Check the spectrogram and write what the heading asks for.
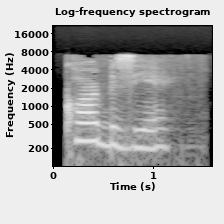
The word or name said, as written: Corbusier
